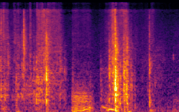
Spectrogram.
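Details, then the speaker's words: Two sleeping pugs, mainly the younger female, snoring in the background of a quiet room: irregular snorting, rattling breaths with brief whistling, grunting tones, described by the owner as a terrible noise. "Before we go any further, just let me say that the noise you can hear in the background is my two pugs snoring or particularly my youngest one, Bella. She is making a terrible noise."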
